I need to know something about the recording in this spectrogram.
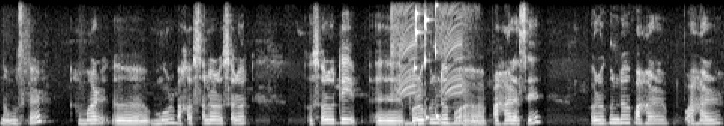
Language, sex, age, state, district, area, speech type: Assamese, female, 45-60, Assam, Udalguri, rural, spontaneous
